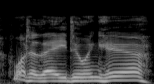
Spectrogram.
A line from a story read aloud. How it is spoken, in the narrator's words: he moaned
